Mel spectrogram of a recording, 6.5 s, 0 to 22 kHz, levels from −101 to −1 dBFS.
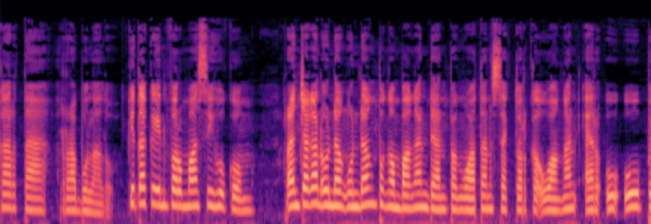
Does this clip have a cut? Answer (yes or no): yes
